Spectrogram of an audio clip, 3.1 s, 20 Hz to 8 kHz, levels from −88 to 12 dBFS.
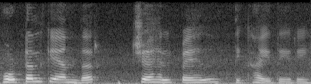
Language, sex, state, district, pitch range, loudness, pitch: Hindi, female, Madhya Pradesh, Dhar, 215-250 Hz, -17 LUFS, 230 Hz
